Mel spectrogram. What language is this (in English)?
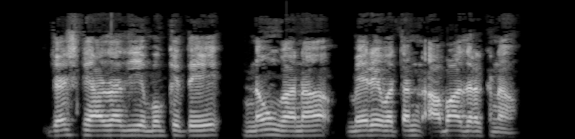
Sindhi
